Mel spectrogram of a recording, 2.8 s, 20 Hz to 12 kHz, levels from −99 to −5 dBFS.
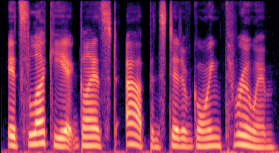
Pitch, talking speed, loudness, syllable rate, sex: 185 Hz, 215 wpm, -18 LUFS, 5.1 syllables/s, female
